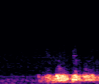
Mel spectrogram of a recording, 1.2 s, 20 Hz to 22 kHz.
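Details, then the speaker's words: First-trimester ultrasound (weeks 7–13 period, fetal measurement 1.6 cm): faint swishing pulses of an early fetal heartbeat rising out of quiet background hiss; fetal heartbeat. "But I was able to get a clip of ultrasound where you can also hear the heartbeat. So yes, I have an actual baby in my sack, which is good."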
